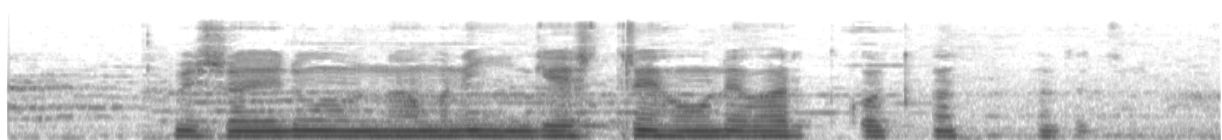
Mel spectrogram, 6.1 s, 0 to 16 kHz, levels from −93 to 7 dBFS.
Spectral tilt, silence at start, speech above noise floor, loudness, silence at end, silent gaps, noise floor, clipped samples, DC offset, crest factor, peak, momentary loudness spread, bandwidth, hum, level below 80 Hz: -7.5 dB/octave; 0.05 s; 28 dB; -26 LUFS; 0.65 s; none; -53 dBFS; under 0.1%; under 0.1%; 16 dB; -10 dBFS; 17 LU; 8.8 kHz; none; -58 dBFS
